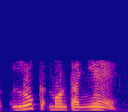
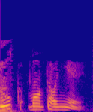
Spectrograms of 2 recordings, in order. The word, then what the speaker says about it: Luc Montagnier: And they think that, all these doctors have said, wait until, and by the way, Luc Montagnier is how you pronounce it. – Right. – Luc Montagnier.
